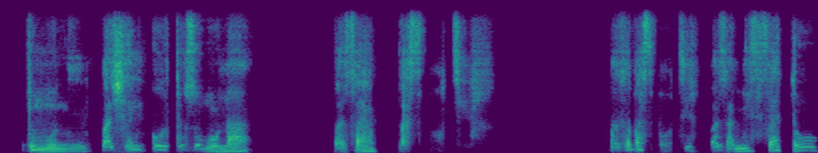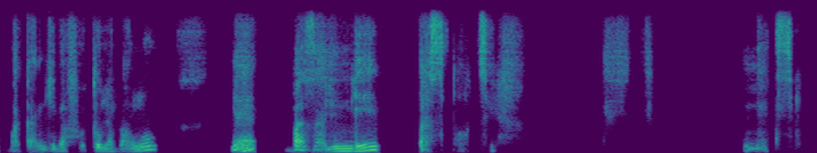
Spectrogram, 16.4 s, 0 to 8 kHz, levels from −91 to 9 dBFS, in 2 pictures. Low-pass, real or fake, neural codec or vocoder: 7.2 kHz; fake; codec, 32 kHz, 1.9 kbps, SNAC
